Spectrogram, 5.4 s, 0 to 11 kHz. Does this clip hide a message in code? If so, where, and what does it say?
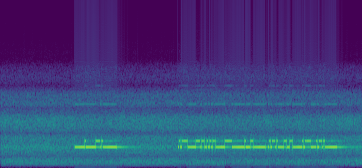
Yes: TTY/TDD text telephone tones (45.45 baud Baudot) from 1.1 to 5.0 s, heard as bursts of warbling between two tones, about 400 Hz shift, 1600 Hz centre, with phone line noise and room echo. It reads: HE STUDIED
